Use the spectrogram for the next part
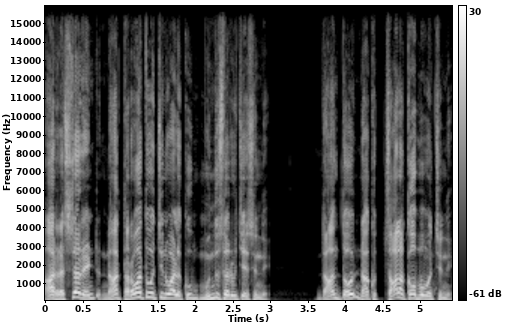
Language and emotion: Telugu, angry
